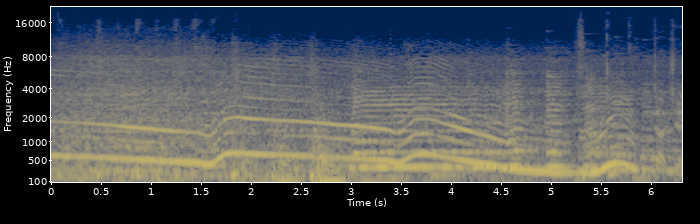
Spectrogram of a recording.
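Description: A voice imitates a wailing siren in a cartoon, rising and falling in several long sweeping glides over background music and noise.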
